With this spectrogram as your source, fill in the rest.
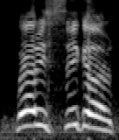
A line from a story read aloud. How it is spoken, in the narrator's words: Inga had to shout above the reverberating groan that seemed to come from every passageway at once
